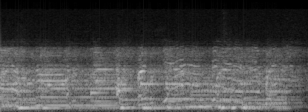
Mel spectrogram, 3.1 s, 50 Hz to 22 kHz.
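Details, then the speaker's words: 1940 Zenith 6D510 portable tube radio playing on about 117 volts after capacitor work: clean, full music with steady volume and no hum, crackle or fading; normal playback. "that sounds pretty good"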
